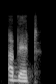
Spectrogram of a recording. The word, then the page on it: abet: Indian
